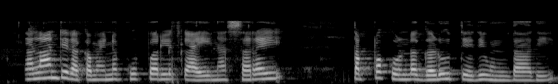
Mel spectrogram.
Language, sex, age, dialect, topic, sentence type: Telugu, female, 18-24, Southern, banking, statement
